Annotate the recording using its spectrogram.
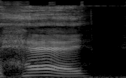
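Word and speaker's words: ה: And so when you say hey, it's like there's room for the air to go out, okay?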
